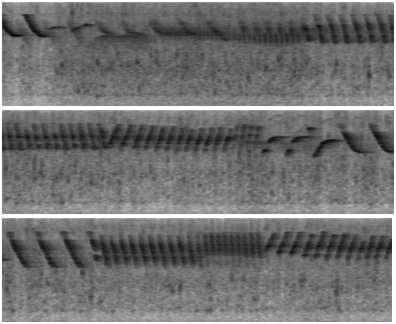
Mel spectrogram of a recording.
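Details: Energetic canary song meant to stimulate lazy singers, mixing long fast trills, rolling tours and bursts of swooping whistles in a continuous loud stream.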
